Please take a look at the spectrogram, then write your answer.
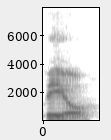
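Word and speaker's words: beò: um, BYW is pronounced Beo, Mm-hmm. as is BEO, Right.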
